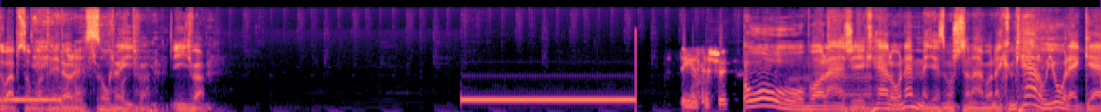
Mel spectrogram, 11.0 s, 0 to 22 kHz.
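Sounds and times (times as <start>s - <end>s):
speech: 0.0s - 2.2s, 6.8s - 11.0s
telephone dial tone of an outgoing call: 4.6s - 6.4s.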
